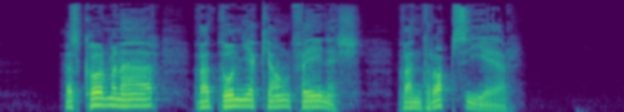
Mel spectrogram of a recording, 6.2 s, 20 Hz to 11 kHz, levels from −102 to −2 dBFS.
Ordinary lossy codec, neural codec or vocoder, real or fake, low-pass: AAC, 32 kbps; none; real; 9.9 kHz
